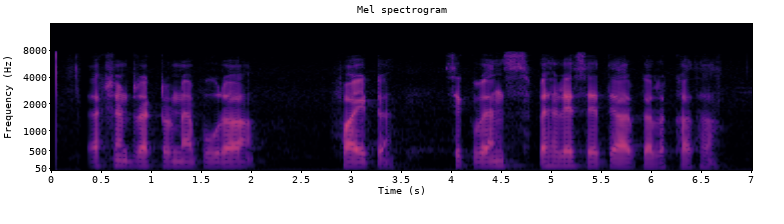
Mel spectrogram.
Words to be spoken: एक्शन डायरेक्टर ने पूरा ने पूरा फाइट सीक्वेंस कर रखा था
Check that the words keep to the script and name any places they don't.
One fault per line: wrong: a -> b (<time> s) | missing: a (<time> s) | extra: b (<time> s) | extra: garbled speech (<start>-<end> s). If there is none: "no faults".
wrong: ने पूरा फाइट सीक्वेंस -> फाइट सीक्वेंस पहले से तैयार (2.9 s)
